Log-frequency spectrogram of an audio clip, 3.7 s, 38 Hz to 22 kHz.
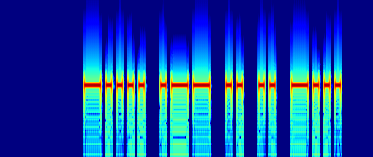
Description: Morse code, heard as a keyed tone, about 22 wpm, 700 Hz. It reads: 6WIIB
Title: Five Challenging Letter-Number Combinations 22wpm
